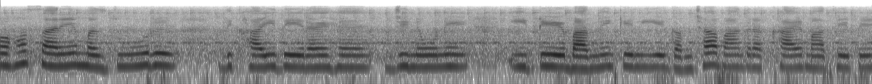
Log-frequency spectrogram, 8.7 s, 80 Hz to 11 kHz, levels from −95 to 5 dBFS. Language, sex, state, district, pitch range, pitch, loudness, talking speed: Hindi, female, Chhattisgarh, Raigarh, 215-225 Hz, 220 Hz, -19 LUFS, 130 wpm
